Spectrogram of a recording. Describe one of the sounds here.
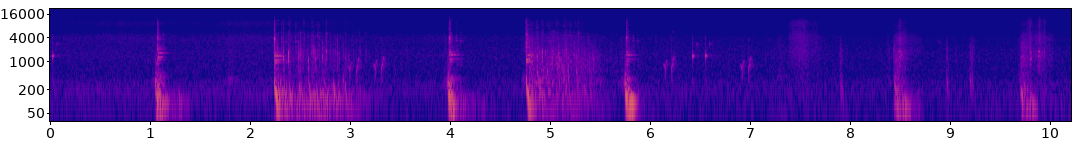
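Stones clack as a game character gathers rocks.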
